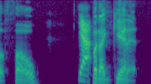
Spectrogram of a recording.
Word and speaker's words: pho: The pho drives me nuts because I've been to Vietnam and people here call it pho.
